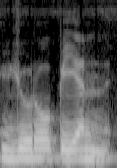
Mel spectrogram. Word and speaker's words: European: then a european here though the word starts with e it is pronounced as yo european yo is consonant here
